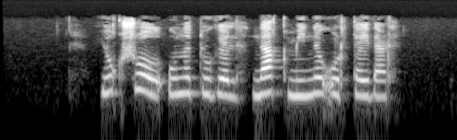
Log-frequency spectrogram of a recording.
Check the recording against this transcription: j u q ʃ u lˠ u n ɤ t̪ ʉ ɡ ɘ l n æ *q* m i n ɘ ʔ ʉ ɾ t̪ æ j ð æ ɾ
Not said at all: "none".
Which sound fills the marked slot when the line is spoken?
q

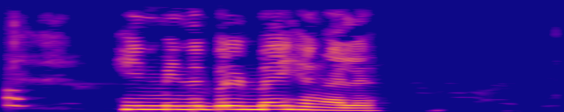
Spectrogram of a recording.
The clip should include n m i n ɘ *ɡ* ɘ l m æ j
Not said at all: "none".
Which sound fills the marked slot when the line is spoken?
b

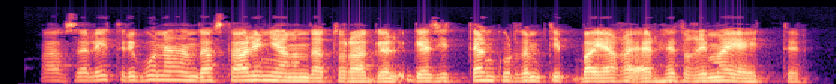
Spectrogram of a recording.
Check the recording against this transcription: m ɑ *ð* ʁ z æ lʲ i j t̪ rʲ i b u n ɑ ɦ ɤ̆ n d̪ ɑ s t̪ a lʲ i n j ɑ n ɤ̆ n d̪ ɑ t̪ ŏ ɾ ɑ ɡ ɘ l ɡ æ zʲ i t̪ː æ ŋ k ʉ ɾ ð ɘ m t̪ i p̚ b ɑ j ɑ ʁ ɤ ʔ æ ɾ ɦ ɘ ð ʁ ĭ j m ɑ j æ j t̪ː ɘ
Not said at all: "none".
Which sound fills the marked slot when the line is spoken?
none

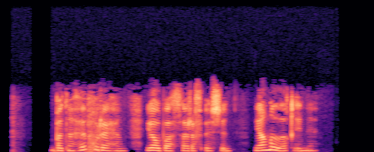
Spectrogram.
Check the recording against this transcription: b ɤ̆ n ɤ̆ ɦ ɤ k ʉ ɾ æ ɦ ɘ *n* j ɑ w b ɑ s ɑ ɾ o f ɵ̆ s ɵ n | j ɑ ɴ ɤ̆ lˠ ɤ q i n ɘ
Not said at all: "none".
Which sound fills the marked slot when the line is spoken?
ŋ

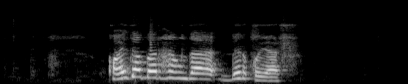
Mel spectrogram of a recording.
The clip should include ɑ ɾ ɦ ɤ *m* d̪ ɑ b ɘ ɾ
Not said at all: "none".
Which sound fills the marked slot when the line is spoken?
ɴ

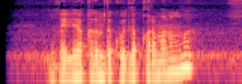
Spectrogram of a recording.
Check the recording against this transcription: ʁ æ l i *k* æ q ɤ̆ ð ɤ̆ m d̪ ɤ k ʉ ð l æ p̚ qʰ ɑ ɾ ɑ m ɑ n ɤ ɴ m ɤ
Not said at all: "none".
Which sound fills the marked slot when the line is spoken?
none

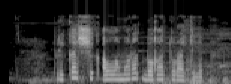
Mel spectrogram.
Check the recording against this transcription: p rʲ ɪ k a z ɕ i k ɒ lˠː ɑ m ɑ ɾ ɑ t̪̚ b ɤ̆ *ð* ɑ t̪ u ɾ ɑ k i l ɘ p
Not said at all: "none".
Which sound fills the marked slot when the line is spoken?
ʁ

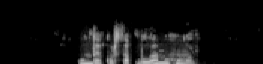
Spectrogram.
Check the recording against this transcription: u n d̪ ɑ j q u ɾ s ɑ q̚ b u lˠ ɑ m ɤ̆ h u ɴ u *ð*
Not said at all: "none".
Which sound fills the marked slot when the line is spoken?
ð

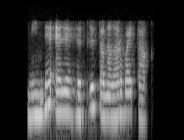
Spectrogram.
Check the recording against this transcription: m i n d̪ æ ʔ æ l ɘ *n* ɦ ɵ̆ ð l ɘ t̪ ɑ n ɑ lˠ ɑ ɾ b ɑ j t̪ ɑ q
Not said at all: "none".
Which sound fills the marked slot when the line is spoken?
none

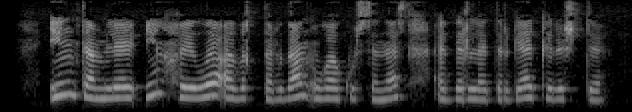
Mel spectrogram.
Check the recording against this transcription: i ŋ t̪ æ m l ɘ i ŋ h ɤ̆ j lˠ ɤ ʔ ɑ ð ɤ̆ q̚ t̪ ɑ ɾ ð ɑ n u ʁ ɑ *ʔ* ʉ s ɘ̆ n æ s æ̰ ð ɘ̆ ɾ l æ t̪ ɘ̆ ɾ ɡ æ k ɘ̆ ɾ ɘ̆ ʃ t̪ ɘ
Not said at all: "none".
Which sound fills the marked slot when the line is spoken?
k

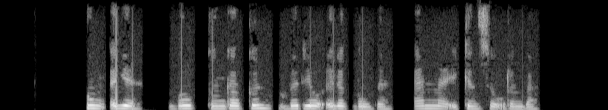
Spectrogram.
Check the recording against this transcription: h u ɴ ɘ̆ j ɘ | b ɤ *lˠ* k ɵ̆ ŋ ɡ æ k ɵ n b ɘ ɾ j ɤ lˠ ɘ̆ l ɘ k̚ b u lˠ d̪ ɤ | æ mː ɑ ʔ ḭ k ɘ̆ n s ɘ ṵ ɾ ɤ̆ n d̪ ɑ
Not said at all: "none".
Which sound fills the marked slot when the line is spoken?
lˠ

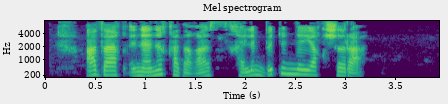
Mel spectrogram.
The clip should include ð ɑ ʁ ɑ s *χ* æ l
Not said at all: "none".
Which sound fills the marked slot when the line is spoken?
χ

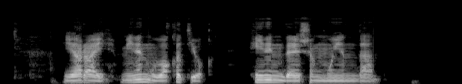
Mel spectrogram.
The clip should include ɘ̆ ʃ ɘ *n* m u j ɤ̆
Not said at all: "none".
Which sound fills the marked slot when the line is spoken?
ŋ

